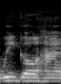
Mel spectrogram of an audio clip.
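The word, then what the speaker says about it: Oui Go High: man we go high it's spelled like the French we o UI go high go check them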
